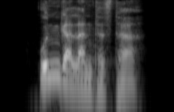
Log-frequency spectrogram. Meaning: inflection of ungalant: 1. strong/mixed nominative masculine singular superlative degree 2. strong genitive/dative feminine singular superlative degree 3. strong genitive plural superlative degree
- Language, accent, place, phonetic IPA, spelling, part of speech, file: German, Germany, Berlin, [ˈʊnɡalantəstɐ], ungalantester, adjective, De-ungalantester.ogg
